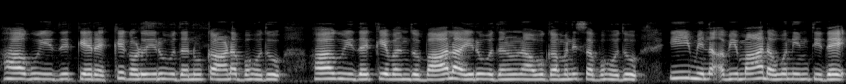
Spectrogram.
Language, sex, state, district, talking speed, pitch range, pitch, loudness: Kannada, female, Karnataka, Mysore, 90 wpm, 230-245 Hz, 240 Hz, -16 LUFS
